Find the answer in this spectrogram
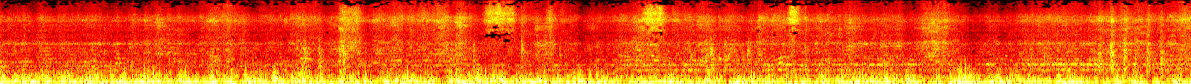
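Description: High Speed Train coach running at speed, heard from an open window: a steady rumble of wheels on rail with wind rushing over the microphone. A few brief sharper rushes come about two seconds apart as the bridge's steel girders flash past.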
